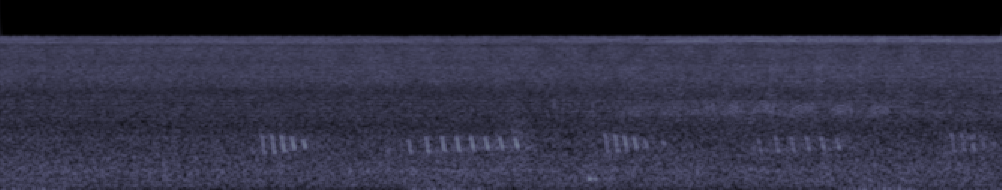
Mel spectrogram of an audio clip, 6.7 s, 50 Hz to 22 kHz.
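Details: A juvenile Taiwan blue magpie learning to sing in Wulai, Taiwan, on 5 July 2009 gives short, fast rattling bursts of clicks about once a second, under a loud hiss of cicadas, with a Muller's barbet in the background.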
